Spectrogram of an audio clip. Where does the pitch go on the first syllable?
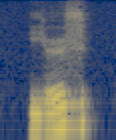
rising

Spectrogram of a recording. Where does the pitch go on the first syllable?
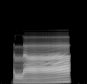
rising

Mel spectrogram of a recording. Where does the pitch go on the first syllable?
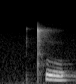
falling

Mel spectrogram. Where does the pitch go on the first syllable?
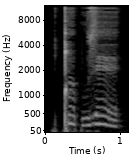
falling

